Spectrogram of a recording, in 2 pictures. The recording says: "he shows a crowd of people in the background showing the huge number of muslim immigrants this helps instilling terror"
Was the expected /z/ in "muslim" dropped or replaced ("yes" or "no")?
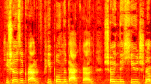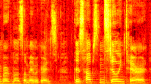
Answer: no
